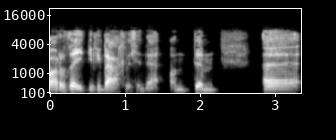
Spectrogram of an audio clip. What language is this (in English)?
Welsh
